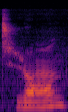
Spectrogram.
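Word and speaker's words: wrong: क्योंकि ये जो शुरू में डब्ल्यू आ रहा है ना ये साइलेंट है। आर का उच्चारण हो रहा है र। तो इसलिए डब्ल्यू आर को पढ़ा गया र। Right रॉन्ग rap wrist. W का उच्चारण हो रहा है? नहीं। डब्ल्यू साइलेंट है।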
